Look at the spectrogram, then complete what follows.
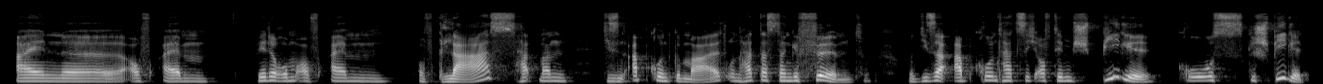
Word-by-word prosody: eine 145 - +1
auf 145 -1 -6
einem 140 -1 -1 0.4
wiederum 170 -1 +1
auf 155 - -6
einem 145 -3 -4 0.2
auf 140 -5 -11
Glas 125 -3 +2
hat - - -3
man 160 -1 -4 0.3
diesen 145 -2 -4
Abgrund 190 -4 -1
gemalt 125 -9 0
und 155 -2 -7
hat 175 +2 -1
das 185 0 0
dann 175 -1 +1
gefilmt. 155 - +3 0.4
Und 130 +1 -11
dieser 165 -1 +3
Abgrund 175 +3 0
hat 175 0 -1
sich 175 -1 -5
auf 175 0 -3
dem 170 0 -2
Spiegel 145 - +1 0.2
groß 175 +2 -1
gespiegelt. 260 +10 +1
155 Hz, 125 wpm, -24 LUFS, 140-175 Hz, 0.4 s, gefilmt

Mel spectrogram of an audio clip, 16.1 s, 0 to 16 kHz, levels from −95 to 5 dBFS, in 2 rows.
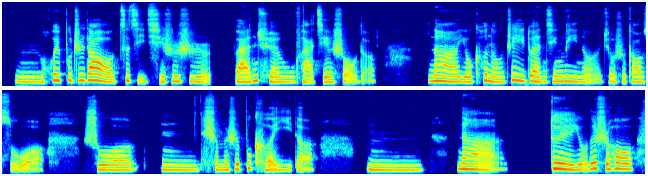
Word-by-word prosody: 嗯， 205 -2 -4
会 260 +6 +2
不 270 +2 -2
知 260 0 -1
道 255 -7 +7
自 220 +4 -3
己 225 - -8
其 210 - -5
实 225 +2 -2
是 220 -1 -3 0.3
完 205 +2 +3
全 210 -4 -1
无 205 0 -5
法 205 -3 -3
接 205 +1 -1
受 105 - -3
的。 250 -3 -12 0.6
那 235 -3 +3
有 210 -1 +1
可 265 +4 0
能 205 -3 0
这 280 - 0
一 245 -3 +2
段 215 -3 +2
经 220 +1 -2
历 225 -1 0
呢， 205 - -6
就 110 +1 -4
是 220 - -7
告 210 -1 -2
诉 205 0 -7
我 - - -4 0.5
说， 205 +1 0 0.3
嗯， 200 -1 -2
什 - - -3
么 205 - 0
是 225 +2 +2
不 245 +6 -3
可 190 -5 0
以 200 -1 -3
的。 195 +3 -5 0.6
嗯， 195 -1 -2 0.4
那 230 - +3 0.6
对。 240 -4 +7
有 220 +1 +1
的 250 +2 +5
时 230 - +1
候， 235 -1 +4
210 Hz, 180 characters per minute, -25 LUFS, 200-230 Hz, 0.6 s, 道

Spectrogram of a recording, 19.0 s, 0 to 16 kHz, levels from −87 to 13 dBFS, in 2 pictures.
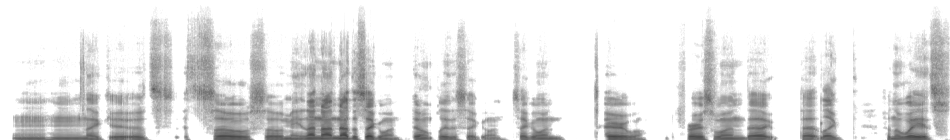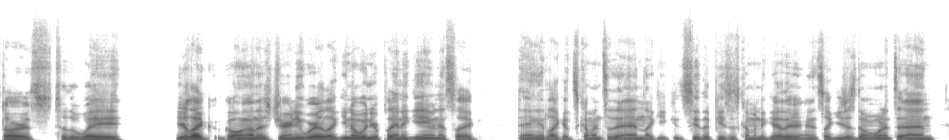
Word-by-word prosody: Mhm, 90 0 -4
like 85 -2 -2
it 85 - 0
it's 85 -1 -3
it's - - -7
so, 90 -2 +5
so 80 -1 -1
amazing, 80 0 -2
not 100 +1 +7
not, 110 0 +7
not 120 0 +8
the 105 - +1
2nd 90 -3 +5
one, 80 -1 -5
don't 95 +1 0
play 85 -1 0
the 75 - -4
2nd - - -5
one. 70 +2 -11
2nd 90 0 -2
one, 90 -4 -3 0.4
terrible. 80 -3 +3 0.4
First 95 +1 +3
one 95 -1 0
that 95 +2 +4 0.3
that, - - 0
like, 90 -1 +1 0.4
from - - -6
the 95 - +1
way 125 +7 +6
it - - +1
starts 95 0 -1
to 90 - -6
the 85 -1 -3
way 90 0 +2 0.6
you're, 110 +1 +2
like, 100 -6 +6
going 100 +1 +1
on 95 - +2
this 90 -2 -1
journey 95 +2 0
where, 90 0 +3
like 85 +1 0
you 125 - -2
know, 140 +1 +2
when 135 -3 +3
you're 110 - +1
playing 105 +1 -1
a 95 - -2
game 90 +1 -1
and 90 - -2
it's, 85 - -6
like, 85 -2 -3 0.4
dang 85 0 -4
it, 85 - -4
like, 80 +1 -3
it's 80 -3 -7
coming 90 -1 -4
to - - -8
the 85 -1 -2
end, 85 -1 -2
like, 80 +2 -7
you 85 -2 -11
can 80 -1 -14
see 90 +3 -4
the 85 -1 -5
pieces 90 -2 -7
coming 90 0 -6
together, 85 +3 -1
and 90 -2 -8
it's, 85 - -7
like, 85 0 -4
you 95 - -6
just 90 -2 -4
don't 90 -2 -2
want 90 0 0
it 85 - -14
to 85 - 0
end. 95 +3 -1
90 Hz, 250 wpm, -24 LUFS, 85-95 Hz, 0.6 s, not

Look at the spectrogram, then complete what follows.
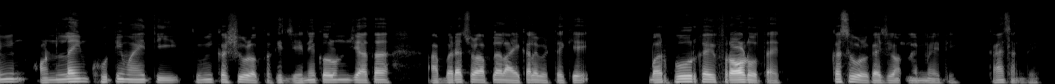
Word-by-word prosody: मी 125 +2 -2 0.2
online 115 +7 +1
खोटी 115 +1 -3
माहिती 110 -3 -2 0.2
तुम्ही 110 +2 -3
कशी 110 +1 -1
ओळखता? 100 -5 +1
की 105 - -3
जेणेकरून 105 +5 -1
जे 105 0 +1
आता 105 +2 +2 0.5
अ, - - -1
बऱ्याचवेळा 110 +1 +2
आपल्याला 105 0 +1
ऐकायला 100 +3 0
भेटतं, 90 -1 -5
की 95 0 -2 0.7
भरपूर 120 +6 +4
काही 115 -2 +4
फ्रॉड 110 0 +9
होत 100 - 0
आहेत, 85 - -3 0.5
कसं 120 +2 0
ओळखायची 95 -4 +1
ऑनलाईन 90 0 -5
माहिती? 90 +1 -9 0.3
काय 100 +1 -3
सांगता 90 -3 -12
येईल? 90 0 -16
105 Hz, 165 wpm, -25 LUFS, 95-110 Hz, 0.7 s, फ्रॉड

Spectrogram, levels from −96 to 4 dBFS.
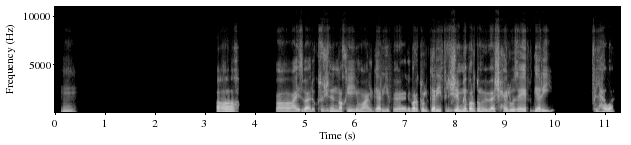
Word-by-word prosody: إمم. 100 -3 -8 2.8
آه، 135 +2 +3 0.8
آه، 105 0 +1
عايز 100 +1 -1
بقى 105 -1 +3
الأوكسجين 105 +1 -5
النقي 110 +8 -1
مع 95 -8 -2
الجري، 115 +3 -2
ف - - -20
ل 95 +2 -1
برضه 120 0 +2
الجري 125 +3 +2
في 110 - -13
الgym 125 +6 +3
برضه 120 +1 +3
ما 105 - -1
بيبقاش 105 - +1
حلو 125 -1 0
زي 120 +1 +2
الجري 125 - -1 0.8
في - - -11
الهوا. 115 -1 0
115 Hz, 120 wpm, -24 LUFS, 105-125 Hz, 2.8 s, آه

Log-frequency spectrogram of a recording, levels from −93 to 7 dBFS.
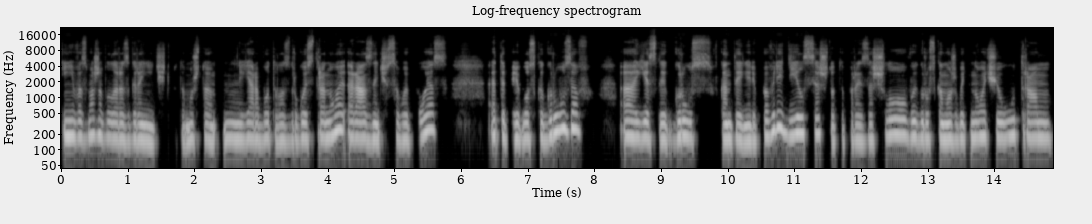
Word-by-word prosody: и - - -1
невозможно 180 +1 +1
было 165 -1 -2
разграничить, 150 -2 -1
потому 160 - -3
что, 155 -2 -3
м, 160 0 0
я 160 +1 0
работала 155 -1 -3
с 145 - -7
другой 160 +1 -2
страной, 175 +9 +2
разный 165 -3 +2
часовой 155 -1 -4
пояс, 210 +11 -1 0.6
это 175 -3 -1
перевозка 160 +1 -1
грузов. 230 +7 +3 0.5
А, 180 0 +4
если 165 -2 +1
груз 165 +1 -1
в - - -31
контейнере 150 -2 +2
повредился, 205 - +2
что-то 145 -9 -5
произошло, 155 +6 0
выгрузка 165 -2 0
может 155 -1 +3
быть 160 0 -3
ночью, 170 0 +1
утром, 170 -2 -1
165 Hz, 125 wpm, -26 LUFS, 155-180 Hz, 0.6 s, А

